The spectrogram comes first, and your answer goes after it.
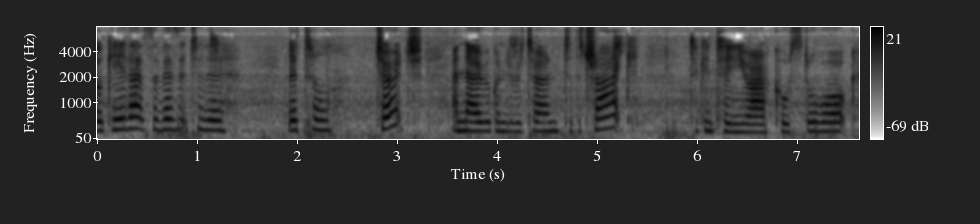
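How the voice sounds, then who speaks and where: Against noticeable background noise, a woman with a high pitch speaks at a moderate pace, leaving long, frequent pauses. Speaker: travel vlogger. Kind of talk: walking tour narration. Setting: outdoors on coastal walk. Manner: enthusiastic.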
